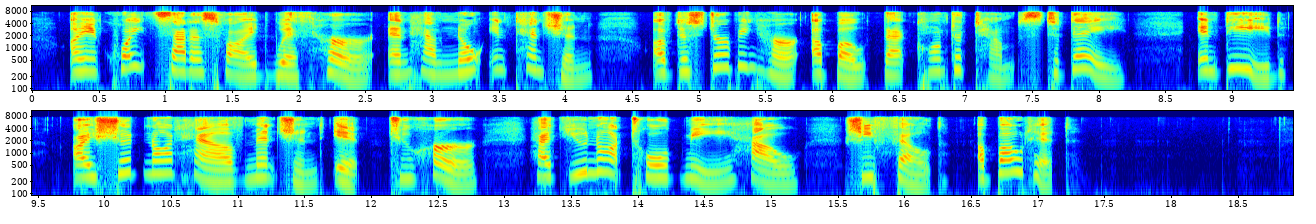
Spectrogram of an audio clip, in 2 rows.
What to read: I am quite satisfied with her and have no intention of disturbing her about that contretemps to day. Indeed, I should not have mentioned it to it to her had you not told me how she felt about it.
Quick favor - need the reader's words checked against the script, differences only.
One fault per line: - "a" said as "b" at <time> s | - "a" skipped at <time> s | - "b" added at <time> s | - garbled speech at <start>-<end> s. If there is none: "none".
- "it to" skipped at 12.3 s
